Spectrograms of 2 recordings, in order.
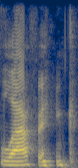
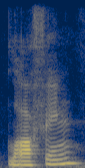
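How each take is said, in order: First: The first vowel is plain, not as in father. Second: The first vowel is broad, as in father. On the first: The speaker calls it right. "It's just laughing" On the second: The speaker calls it wrong. "they're saying to pronounce it laughing, like father"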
